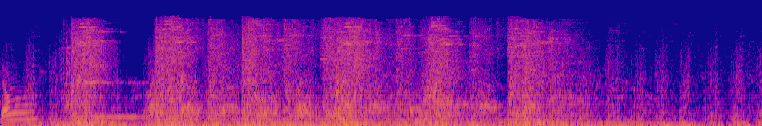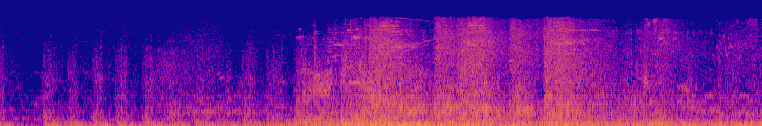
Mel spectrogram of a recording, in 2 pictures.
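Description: Heavy blows and energy blasts crash rapidly in a fight.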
